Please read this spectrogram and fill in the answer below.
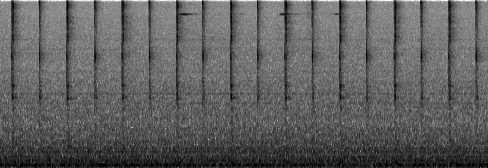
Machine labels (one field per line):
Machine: valve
